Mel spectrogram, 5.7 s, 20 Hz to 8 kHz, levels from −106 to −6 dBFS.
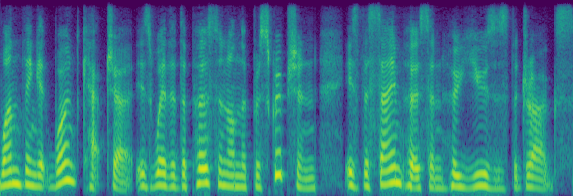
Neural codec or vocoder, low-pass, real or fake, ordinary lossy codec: codec, 16 kHz in and 24 kHz out, 1 kbps, XY-Tokenizer; 7.2 kHz; fake; Opus, 64 kbps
